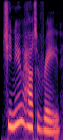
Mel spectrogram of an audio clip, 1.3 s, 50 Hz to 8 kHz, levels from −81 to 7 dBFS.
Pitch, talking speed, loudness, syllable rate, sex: 240 Hz, 235 wpm, -16 LUFS, 4.4 syllables/s, female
